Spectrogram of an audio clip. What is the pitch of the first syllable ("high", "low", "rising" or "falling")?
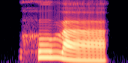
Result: high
